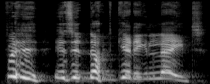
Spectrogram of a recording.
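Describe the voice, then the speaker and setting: A man's voice: extremely high pitch, lively intonation, measured pace, gravelly, a bit bright, voice pushed up, heavily acted. A man voicing a doomed, chained nobleman in a gothic story, pleading with nervous, forced laughter. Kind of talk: dramatic gothic story reading.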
